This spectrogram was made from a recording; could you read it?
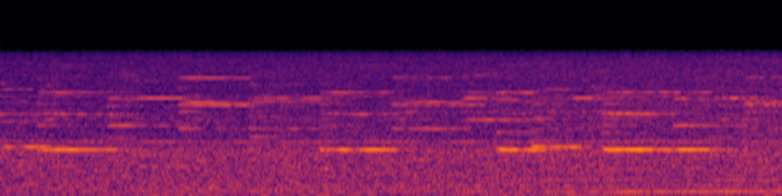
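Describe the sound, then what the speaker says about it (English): An ice cream truck's tinny melody chimes repeatedly from a short distance, a steady looping jingle carried over a constant low street rumble. "ice cream truck's coming"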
